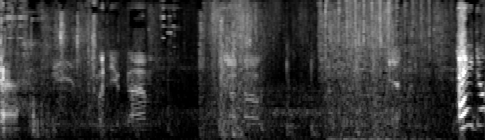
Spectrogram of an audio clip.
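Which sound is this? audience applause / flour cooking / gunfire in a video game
gunfire in a video game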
